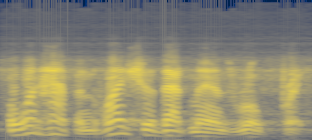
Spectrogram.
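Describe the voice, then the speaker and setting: A man's voice: mid-range voice, sing-song, normal speed, a little hiss or hum, lightly acted. A male actor playing a skeptical, dogged newspaperman in an old-time radio drama. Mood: probing. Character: skeptical, dogged newspaperman narrating his investigation. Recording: muffled old radio recording.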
